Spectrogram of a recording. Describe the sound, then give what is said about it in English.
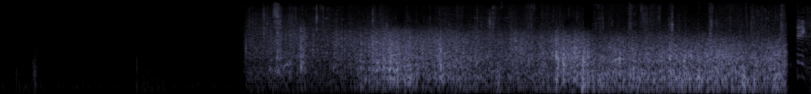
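Near-silence, then a sudden loud, dense roar of dime-sized hail pelting down during a thunderstorm, thousands of hard impacts blending into a steady clatter for about eight seconds before it abruptly cuts off. “let's go get in the cistern because we're getting pelted by dime-sized hail.”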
